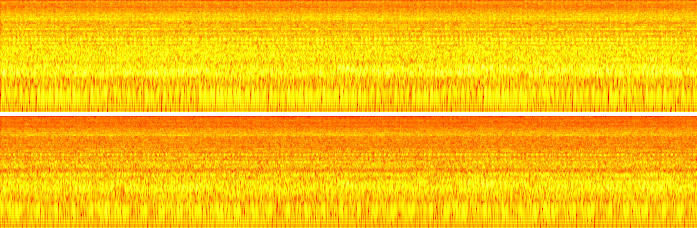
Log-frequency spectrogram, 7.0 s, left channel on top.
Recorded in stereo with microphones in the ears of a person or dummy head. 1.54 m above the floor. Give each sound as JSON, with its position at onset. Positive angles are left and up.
{"t": 0.0, "sound": "an engine running", "side_deg": 45, "distance_m": 1.5}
